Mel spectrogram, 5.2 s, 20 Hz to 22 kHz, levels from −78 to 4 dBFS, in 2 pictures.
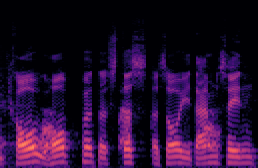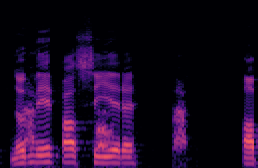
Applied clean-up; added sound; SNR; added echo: neural mask model RNNoise.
